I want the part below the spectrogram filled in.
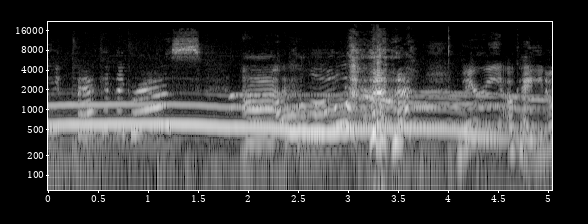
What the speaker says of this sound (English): Maybe we give a little howl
